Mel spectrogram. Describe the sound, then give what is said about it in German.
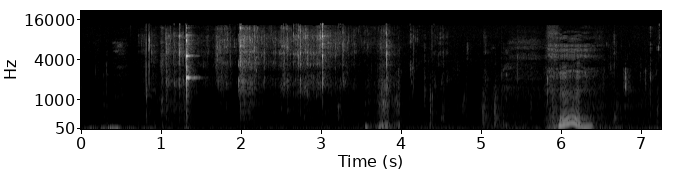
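Glasses clink together once in a toast, a bright chime with a short ringing tail, followed by soft handling and sipping noises and a brief hummed vocal sound. “Gut, dann sage ich mal Teteprost. Prost. Teteprost.”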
